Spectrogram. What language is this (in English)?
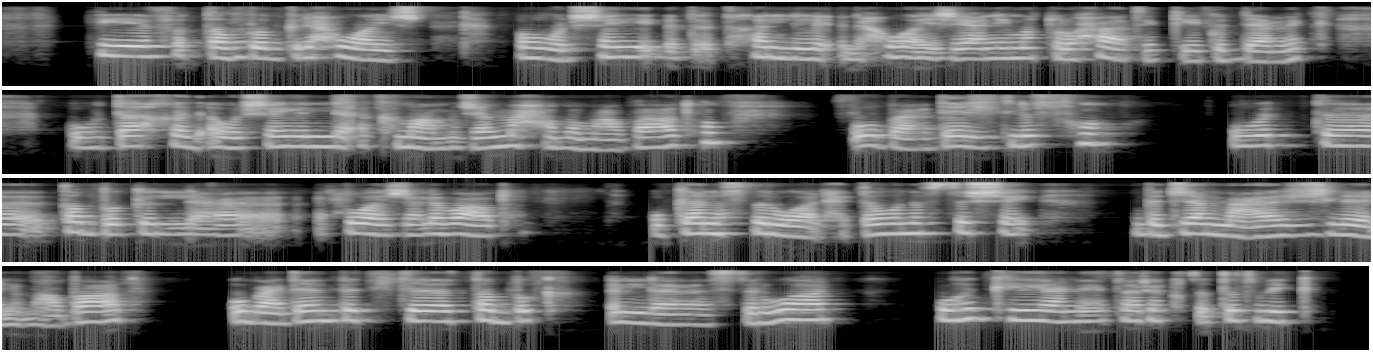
Libyan Arabic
